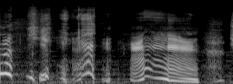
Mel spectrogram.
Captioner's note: Kelondra cackles AGAIN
